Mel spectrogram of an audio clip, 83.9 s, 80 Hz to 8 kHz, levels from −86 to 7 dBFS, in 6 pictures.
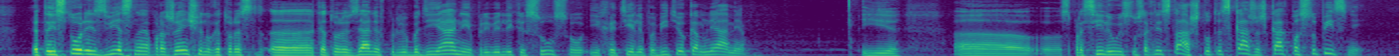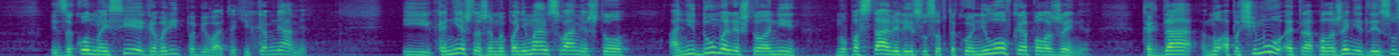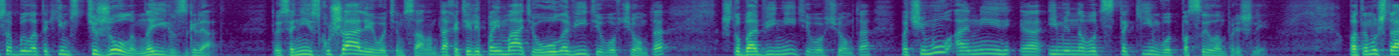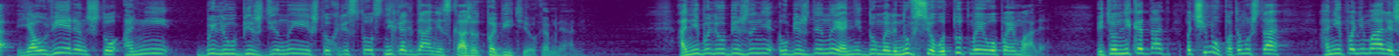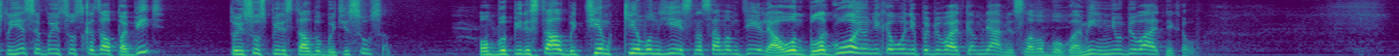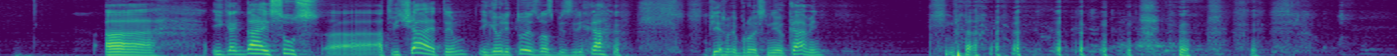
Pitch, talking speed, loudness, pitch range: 175 Hz, 135 wpm, -20 LUFS, 150-200 Hz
